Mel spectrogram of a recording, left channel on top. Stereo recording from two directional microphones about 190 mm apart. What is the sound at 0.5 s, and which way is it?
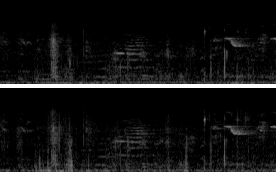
Walk, 15° right (ahead or behind).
